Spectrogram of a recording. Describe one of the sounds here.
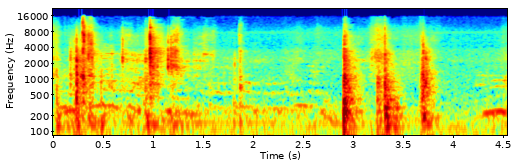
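A small battery knocks against hard plastic as it is lifted out.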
